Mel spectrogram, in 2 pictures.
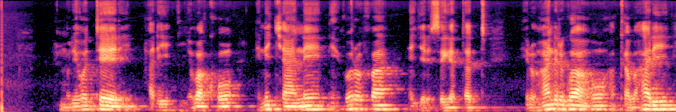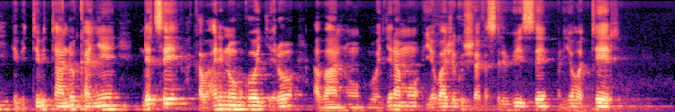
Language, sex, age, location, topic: Kinyarwanda, male, 25-35, Nyagatare, finance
